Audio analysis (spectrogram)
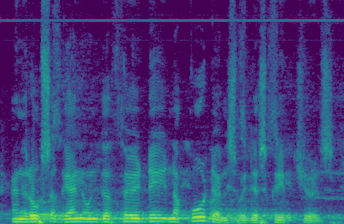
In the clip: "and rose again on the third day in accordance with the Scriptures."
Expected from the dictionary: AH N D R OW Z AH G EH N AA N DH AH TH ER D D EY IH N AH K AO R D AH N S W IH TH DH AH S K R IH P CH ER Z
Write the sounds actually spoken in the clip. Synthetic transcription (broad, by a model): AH N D R OW S AH G EH N AA N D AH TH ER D D EY IH N AH K AO R D AH N S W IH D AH S K R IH P CH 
